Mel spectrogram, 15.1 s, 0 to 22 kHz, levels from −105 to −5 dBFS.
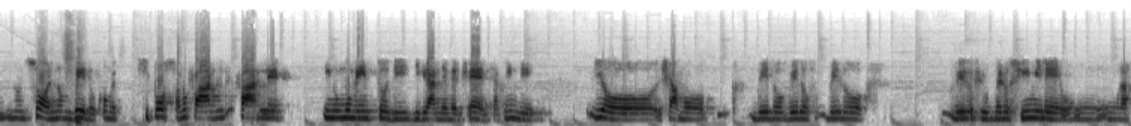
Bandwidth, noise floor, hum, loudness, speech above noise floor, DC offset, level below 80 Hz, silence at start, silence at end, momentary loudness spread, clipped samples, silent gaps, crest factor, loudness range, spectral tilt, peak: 10 kHz; -56 dBFS; none; -20 LUFS; 37 dB; under 0.1%; -56 dBFS; 0 s; 0 s; 12 LU; under 0.1%; none; 14 dB; 6 LU; -7 dB/octave; -6 dBFS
